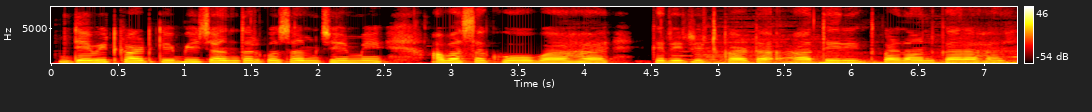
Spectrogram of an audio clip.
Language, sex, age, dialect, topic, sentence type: Magahi, female, 56-60, Central/Standard, banking, question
